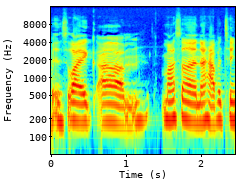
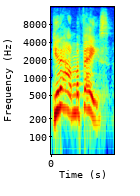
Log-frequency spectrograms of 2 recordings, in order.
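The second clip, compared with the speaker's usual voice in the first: mom scolding; 5 semitones higher, 3 dB louder than usual. Retold or imitated. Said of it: "You'd be like".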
